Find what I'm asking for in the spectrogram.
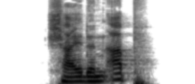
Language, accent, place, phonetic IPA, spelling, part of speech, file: German, Germany, Berlin, [ˌʃaɪ̯dn̩ ˈap], scheiden ab, verb, De-scheiden ab.ogg
- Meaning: inflection of abscheiden: 1. first/third-person plural present 2. first/third-person plural subjunctive I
